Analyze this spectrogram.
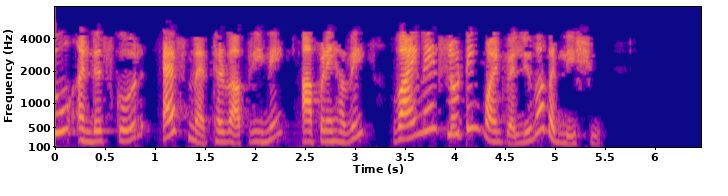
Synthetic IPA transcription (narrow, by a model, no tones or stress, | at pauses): uːʔə̃ɳɖəɾskoːɾ | ɛfmɛːt̪ʰəɽʋaːpɾineaːpɽ̃eɦɐʋe | ʋaːɪneʈfloːʈɪ̃ŋɡ̚pɔ̃ɪ̃ɳʈʋeːljumãbəd̪liʃũː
